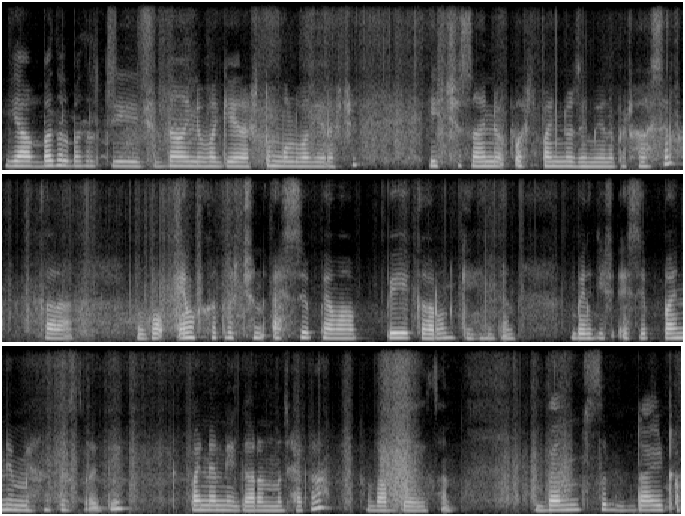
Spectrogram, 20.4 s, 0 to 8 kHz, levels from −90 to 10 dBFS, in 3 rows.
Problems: background sounds at intervals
